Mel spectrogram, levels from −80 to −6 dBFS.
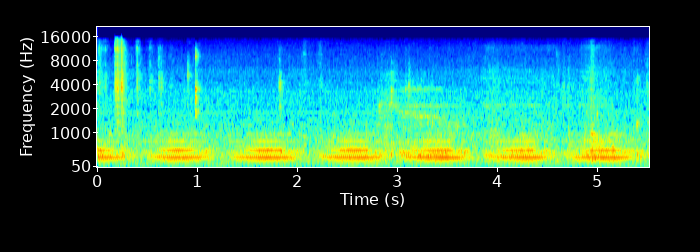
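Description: No technical faults can be heard anywhere in the audio. There is nothing to mark at any point in the clip.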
